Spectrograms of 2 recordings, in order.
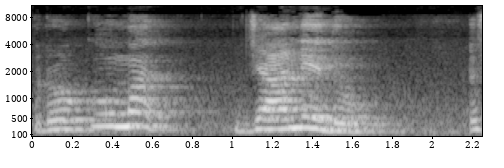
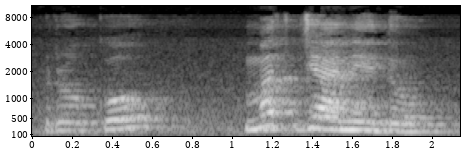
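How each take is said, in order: First: There is a pause right after 'mat'. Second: There is a pause right after 'roko'. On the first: "रोको मत के बाद comma लगा दिया गया है" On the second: "रोको के बाद अल्प विराम यानी कॉमा लगा दिया गया है"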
